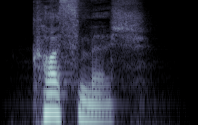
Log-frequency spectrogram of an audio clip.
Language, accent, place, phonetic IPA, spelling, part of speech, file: German, Germany, Berlin, [ˈkɔsmɪʃ], kosmisch, adjective, De-kosmisch.ogg
- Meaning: cosmic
